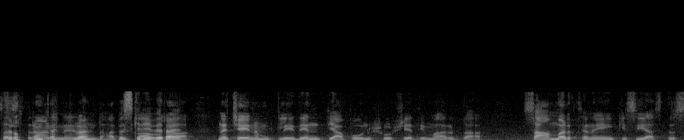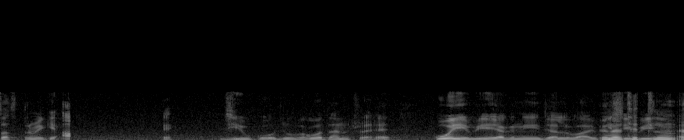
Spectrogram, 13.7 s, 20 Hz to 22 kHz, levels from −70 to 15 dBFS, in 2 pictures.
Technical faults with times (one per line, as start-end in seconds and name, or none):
7.54-8.47 audio dropout to silence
